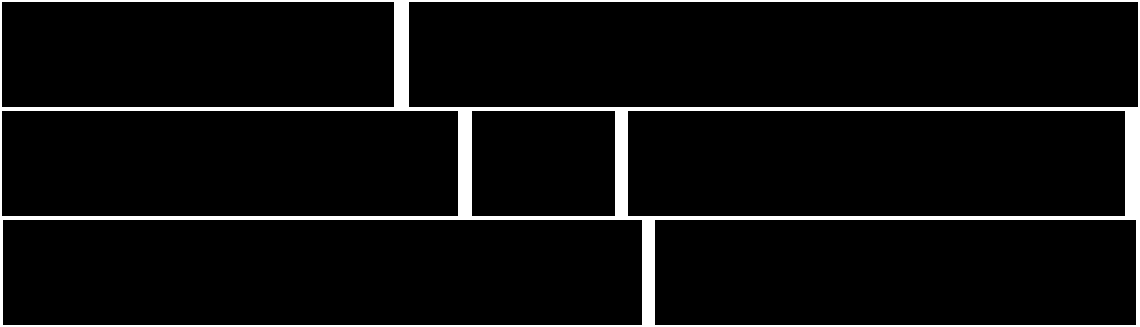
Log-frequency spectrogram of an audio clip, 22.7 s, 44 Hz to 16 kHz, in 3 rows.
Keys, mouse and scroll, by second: 15.0-17.6 drag, 17.6 right click, 19.7 click.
